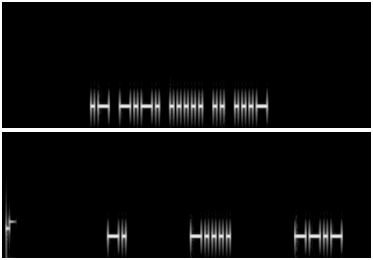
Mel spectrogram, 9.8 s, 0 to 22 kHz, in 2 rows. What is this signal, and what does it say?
Morse code, heard as a keyed tone, about 25 wpm, spaced as for 15 wpm, 700 Hz. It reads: AC5IV N6Q
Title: USA Call Signs - 6x Character Spacing - 25wpm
